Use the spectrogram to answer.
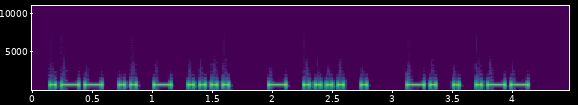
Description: Morse code, heard as a keyed tone, about 25 wpm, 700 Hz. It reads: WITH THE NEW
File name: Sets of 9 Words - 25wpm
